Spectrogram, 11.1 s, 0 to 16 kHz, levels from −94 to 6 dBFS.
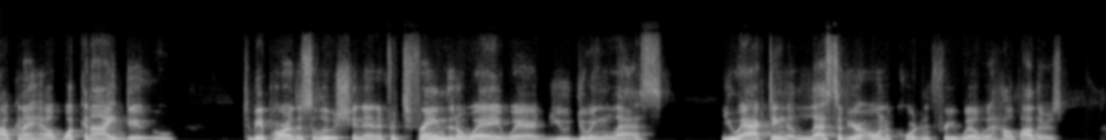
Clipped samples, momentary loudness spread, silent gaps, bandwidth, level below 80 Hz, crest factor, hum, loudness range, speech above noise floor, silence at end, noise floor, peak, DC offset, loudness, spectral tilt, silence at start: under 0.1%; 11 LU; 6.75-6.85 s; 12.5 kHz; -62 dBFS; 18 dB; none; 2 LU; 57 dB; 0.45 s; -78 dBFS; -4 dBFS; under 0.1%; -22 LUFS; -5.5 dB/octave; 0 s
